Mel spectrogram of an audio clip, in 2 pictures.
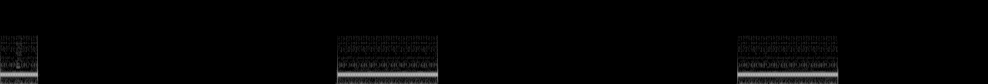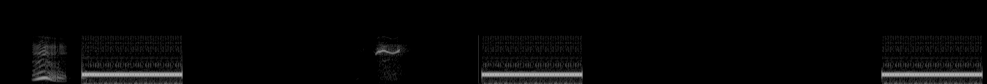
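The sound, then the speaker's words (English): A telephone ring tone, a call put through to room 112 at the Beach House, sounds in six steady, even bursts about a second long, spaced roughly four seconds apart, with a couple of brief chirps in the gaps and no talking. “Phone. Interview time, buddy.”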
